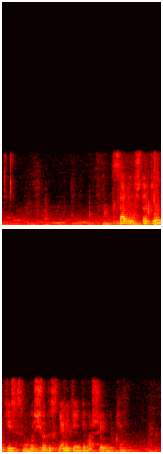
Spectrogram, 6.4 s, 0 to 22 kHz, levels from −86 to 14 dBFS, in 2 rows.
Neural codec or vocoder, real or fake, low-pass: none; real; 7.2 kHz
